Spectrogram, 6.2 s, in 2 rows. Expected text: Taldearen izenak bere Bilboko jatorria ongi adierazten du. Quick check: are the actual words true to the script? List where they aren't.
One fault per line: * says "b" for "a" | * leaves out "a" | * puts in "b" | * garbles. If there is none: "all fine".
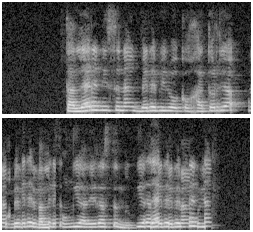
* garbles
* garbles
